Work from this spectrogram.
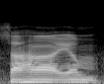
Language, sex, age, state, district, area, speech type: Telugu, male, 45-60, Andhra Pradesh, Visakhapatnam, urban, read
